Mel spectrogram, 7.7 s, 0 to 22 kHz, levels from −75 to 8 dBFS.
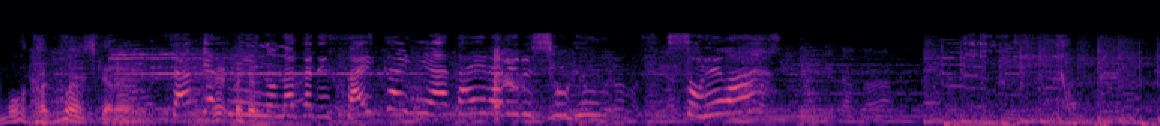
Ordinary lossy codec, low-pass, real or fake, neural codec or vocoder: none; 7.2 kHz; real; none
